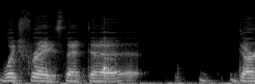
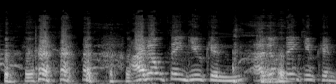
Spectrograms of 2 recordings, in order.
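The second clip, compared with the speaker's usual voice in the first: laughing through the words, loud and higher; real laughing; 6 semitones higher, 7 dB louder, slower than usual. Real, not acted. Player objecting to turning something into a sin, laughing. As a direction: start the sentence through a burst of laughter. Table breaks up laughing mid-discussion.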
